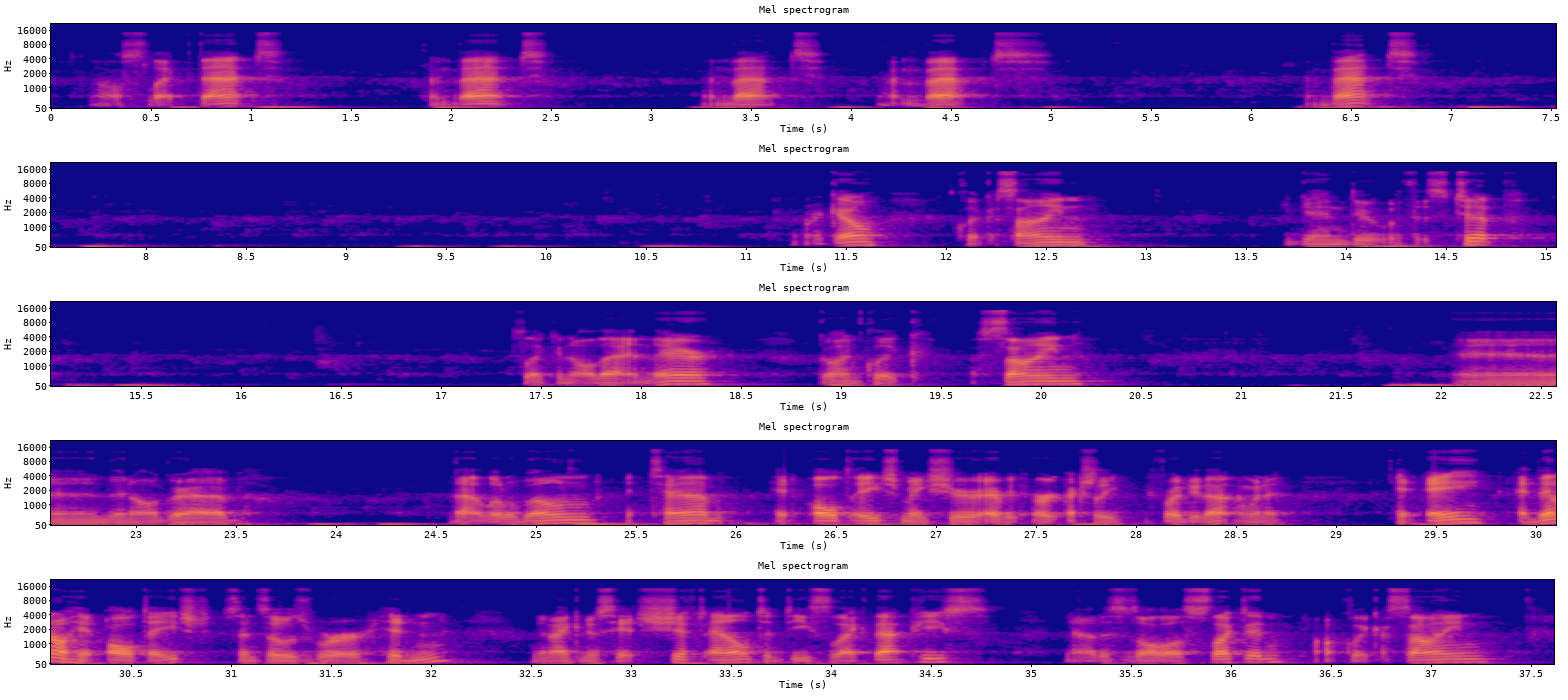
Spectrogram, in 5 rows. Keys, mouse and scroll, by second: 0.8 l, 1.2 z, 2.1 l, 2.4-2.8 scroll down 3, 3.3 l, 4.1 b, 4.7 shift+middle click, 5.0 b, 6.4 l, 6.9 shift+middle click, 7.2 z, 7.5 middle click, 7.9 z, 8.0 middle click, 9.4 l, 9.9 l, 10.4-10.8 scroll down 4, 10.8 shift+middle click, 12.4 click, 12.8 Tab, 13.0 shift+middle click, 13.9 right click, 14.3 Tab, 14.5 shift+middle click, 14.8-15.3 scroll up 8, 15.3 a, 15.6 b, 16.6 scroll down 4, 16.8 middle click, 19.4 click, 20.2 Tab, 20.7 scroll down 4, 21.0 middle click, 21.4 KP_3, 21.7 scroll down 2, 21.9 z, 22.1 shift+middle click, 22.4-22.9 scroll up 4, 22.6 z, 22.9 scroll down 1, 23.4 right click, 23.5 shift+middle click, 23.7 scroll up 4, 24.0 z, 24.4 z, 25.4 Tab, 25.8 middle click, 26.6 alt+h, 26.9 shift+middle click, 27.3 scroll up 2, 27.9 ctrl+z, 28.1 scroll up 1, 28.2 scroll down 5, 29.5 a, 30.4 alt+h, 30.6-31.1 scroll up 4, 31.1 middle click, 31.5 z, 31.8 shift+middle click, 33.4 shift+l, 34.1 middle click, 36.7 click, 37.1-37.6 scroll down 3.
